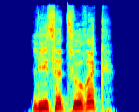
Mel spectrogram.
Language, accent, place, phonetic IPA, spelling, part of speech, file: German, Germany, Berlin, [ˌliːsə t͡suˈʁʏk], ließe zurück, verb, De-ließe zurück.ogg
- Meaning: first/third-person singular subjunctive II of zurücklassen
